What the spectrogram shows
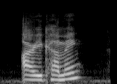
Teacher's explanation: The voice rises on coming. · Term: rising intonation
